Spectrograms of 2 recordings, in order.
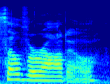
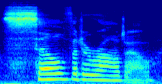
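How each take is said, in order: First: A middle syllable is dropped. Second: All the middle syllables are said. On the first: The speaker calls it wrong. "I keep saying Selvarado" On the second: The speaker calls it right. "I'm pretty sure it's Selvadorado"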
